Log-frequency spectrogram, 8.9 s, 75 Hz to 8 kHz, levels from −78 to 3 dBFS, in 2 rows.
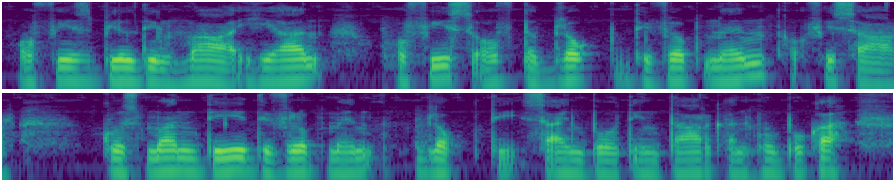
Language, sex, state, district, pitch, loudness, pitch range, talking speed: Mizo, male, Mizoram, Aizawl, 120 Hz, -22 LUFS, 115-120 Hz, 140 wpm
